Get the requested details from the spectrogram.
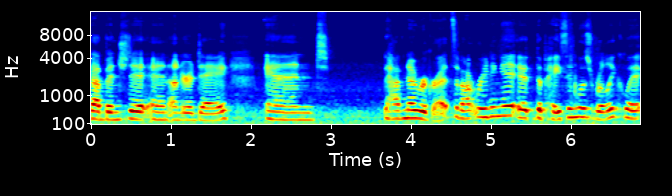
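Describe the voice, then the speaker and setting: With a Southern US accent, a woman speaks at a fairly high pitch with ordinary pitch variation amid noticeable background noise. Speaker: book YouTuber. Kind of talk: casual book review vlog. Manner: casual, chatty.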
